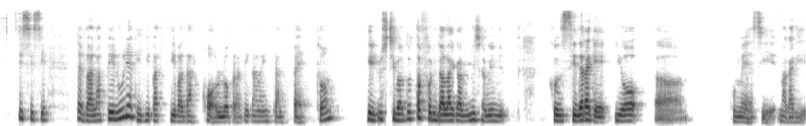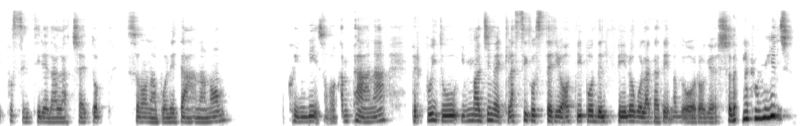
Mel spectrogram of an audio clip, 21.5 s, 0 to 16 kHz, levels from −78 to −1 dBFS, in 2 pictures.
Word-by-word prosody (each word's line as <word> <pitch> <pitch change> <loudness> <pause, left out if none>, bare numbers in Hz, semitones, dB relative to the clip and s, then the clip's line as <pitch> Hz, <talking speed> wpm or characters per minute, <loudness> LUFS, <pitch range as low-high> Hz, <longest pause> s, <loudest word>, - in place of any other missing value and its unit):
Sì, 250 -8 -4
sì, 215 -2 -4
sì, 195 -1 -6
cioè 205 +3 -10
aveva 165 -4 -1
la 175 +2 -4
peluria 220 +10 +3
che 175 - -5
gli 170 +1 -6
partiva 165 -2 -5
dal 150 +1 -9
collo 140 -1 -1
praticamente 150 -1 -9
al 140 -1 -11
petto, 230 +7 -6 0.3
che 195 - +2
gli 180 - -3
usciva 200 -2 +1
tutta 210 +5 +1
fuori 205 -6 0
dalla 170 -1 +4
camicia, 170 +2 -2
quindi 155 -6 -4 0.5
considera 165 +3 +3
che 145 -5 -2
io, 165 - -1
uhm, 230 -1 -8 0.5
come 135 -4 -6
si 135 - -9
magari 130 -3 -9
può - - -12
sentire 130 -2 -6
dall'accento, 125 +2 -5 0.3
sono 135 -3 -5
napoletana, 125 +1 -3
no, 145 +9 -4 0.7
quindi 275 +2 -1
sono 240 -2 -7
campana, 155 +1 -3 0.3
per 150 0 -3
cui 175 +3 +3
tu, 155 -1 +5
immagina 160 +2 +1
il 150 - -1
classico 155 +3 -1
stereotipo 155 0 +2
del 145 -1 +3
pelo 145 +1 +4
con 140 -1 +3
la 130 -1 +1
catena 125 +2 -3
d'oro 65 - 0
che 125 0 -2
esce 140 +5 +2
dalla 200 +5 +6
camic 290 +6 +8
155 Hz, 155 wpm, -24 LUFS, 140-185 Hz, 0.7 s, camic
